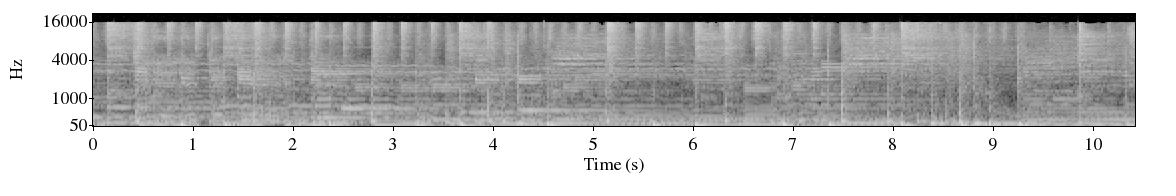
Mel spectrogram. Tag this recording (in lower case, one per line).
bass drum
playing bass drum
music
